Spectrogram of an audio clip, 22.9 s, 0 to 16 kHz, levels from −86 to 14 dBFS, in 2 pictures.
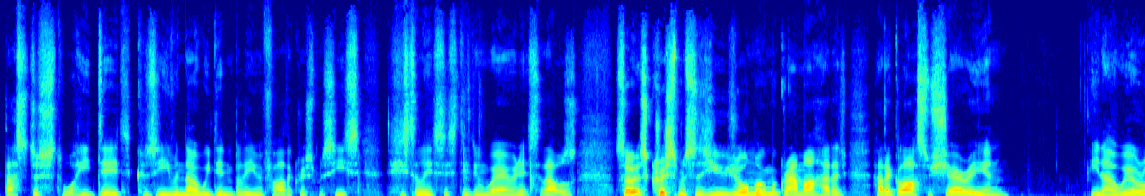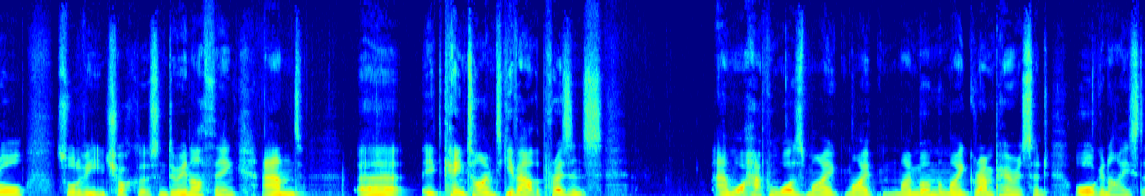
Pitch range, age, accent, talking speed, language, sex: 130-160 Hz, 30-49, British, 195 wpm, English, male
